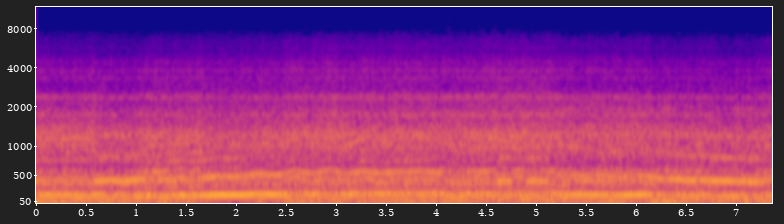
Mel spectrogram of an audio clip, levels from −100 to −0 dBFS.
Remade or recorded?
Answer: recorded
